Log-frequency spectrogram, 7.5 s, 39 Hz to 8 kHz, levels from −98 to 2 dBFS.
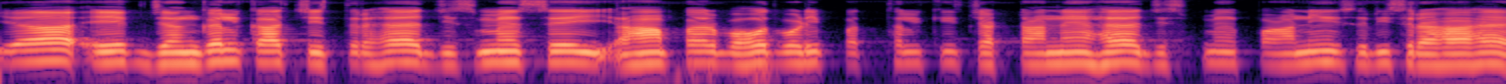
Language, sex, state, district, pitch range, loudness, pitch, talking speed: Hindi, male, Jharkhand, Deoghar, 140-155 Hz, -19 LUFS, 150 Hz, 165 wpm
